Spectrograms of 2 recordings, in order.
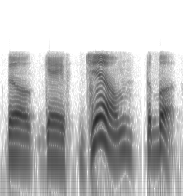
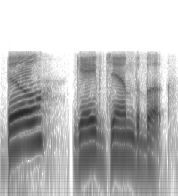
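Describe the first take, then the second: First: The stress is on Jim. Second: The stress is on Bill.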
